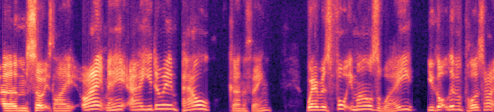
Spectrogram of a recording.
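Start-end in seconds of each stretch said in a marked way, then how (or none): 1.2-3.2 Manchester scally accent, pitched up. Explaining the accents around manchester, demonstrating the manchester scally accent. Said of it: "the sort of scally".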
